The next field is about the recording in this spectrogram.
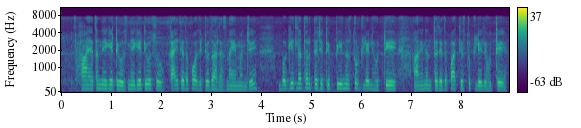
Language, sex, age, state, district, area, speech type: Marathi, male, 18-30, Maharashtra, Sangli, urban, spontaneous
